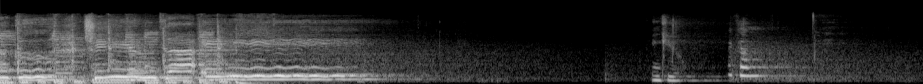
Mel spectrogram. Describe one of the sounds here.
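A young woman sings through a headset microphone.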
